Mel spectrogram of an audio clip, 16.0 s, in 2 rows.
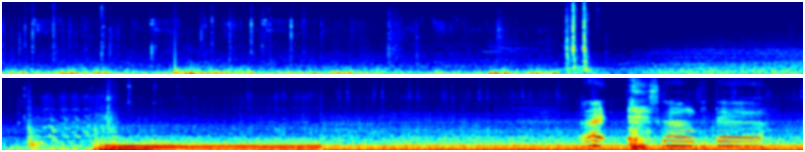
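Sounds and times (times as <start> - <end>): car engine idling: 6.4 - 16.0
car engine starter cranking: 8.1 - 13.7.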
